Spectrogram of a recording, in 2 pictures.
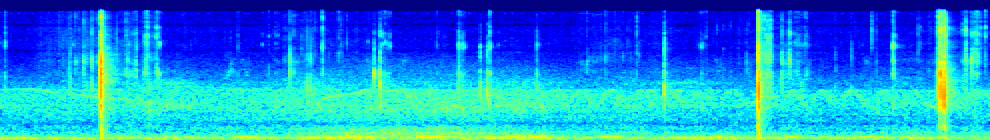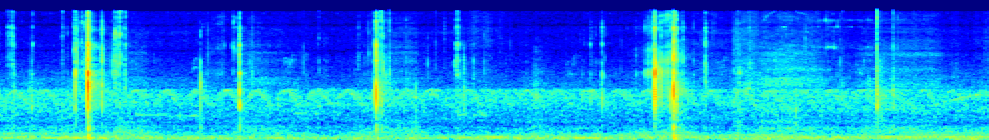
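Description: A knife blade clicks sharply against wood now and then.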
